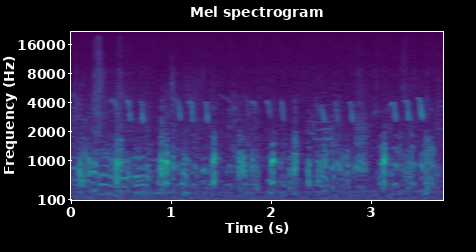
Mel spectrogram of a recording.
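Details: Hens clucking in a busy chorus, short repeated clucks with some sharper accented notes roughly every half second, and thin high chirps scattered over the top.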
